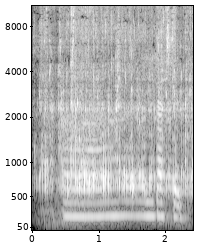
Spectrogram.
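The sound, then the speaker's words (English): Half a cup of sugar water mixture is poured steadily from a bowl into a container for about a second and a half, with a splashy trickle and a faint ringing hum as it fills. “Now you can go ahead and measure 1/2 cup of this mixture from the bowl and pour it into your container marked some sugar.”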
